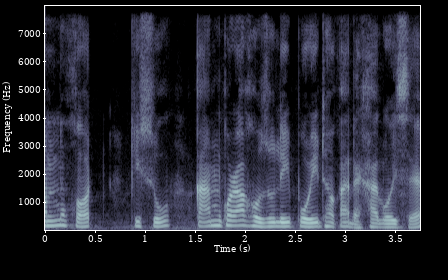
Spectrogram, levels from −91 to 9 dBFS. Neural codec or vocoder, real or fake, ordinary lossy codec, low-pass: codec, 16 kHz, 2 kbps, FunCodec, trained on LibriTTS, 25 frames a second; fake; none; none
